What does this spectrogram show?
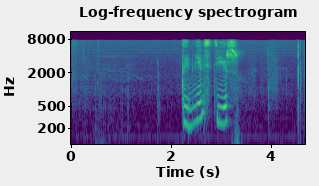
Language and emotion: Russian, positive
